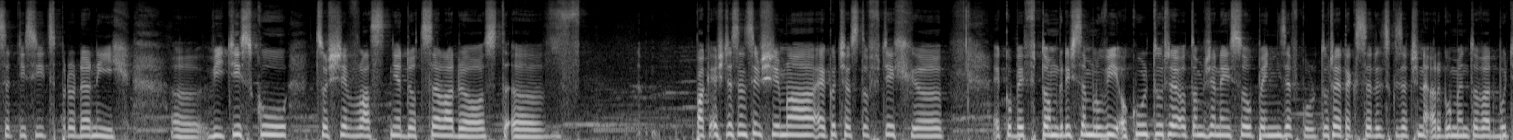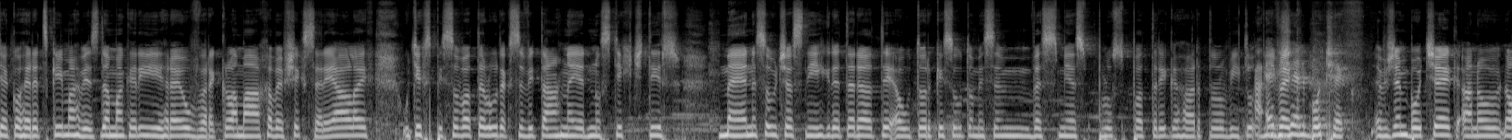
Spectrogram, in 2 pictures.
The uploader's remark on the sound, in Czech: Na pódiu ve festivalovém stanu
